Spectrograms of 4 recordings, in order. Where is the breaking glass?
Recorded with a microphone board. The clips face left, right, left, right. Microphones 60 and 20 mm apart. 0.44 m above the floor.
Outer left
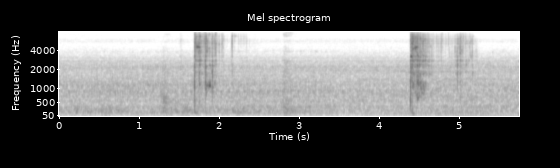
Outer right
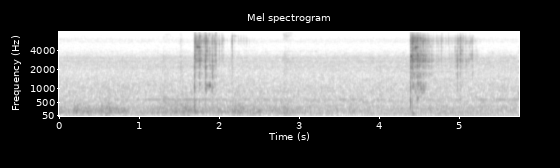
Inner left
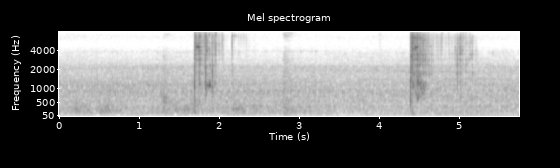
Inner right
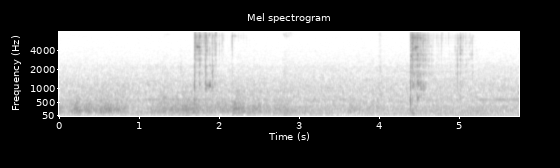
65° left (ahead or behind).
